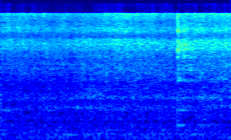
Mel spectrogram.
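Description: Tomatoes fry in hot oil in a pan for a chicken gravy, giving a steady, close sizzle with light stirring throughout and a slight stir-clatter near the end. No voices are present.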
